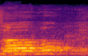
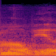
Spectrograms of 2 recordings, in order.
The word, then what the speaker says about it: Mobile: everybody keep correcting me it ain't mobile it's mobile with some down here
